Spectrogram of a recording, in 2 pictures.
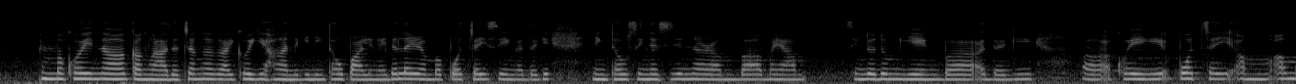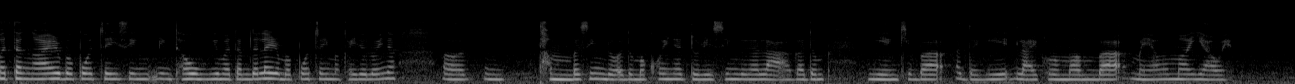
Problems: none marked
